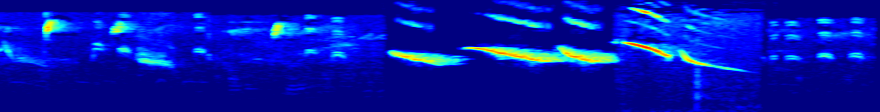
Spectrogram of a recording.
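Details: Green-winged saltator (trinca-ferro) at João Molevade sings a loud run of rich, slurred whistles that swoop downward, after a soft stretch of quieter chirps.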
